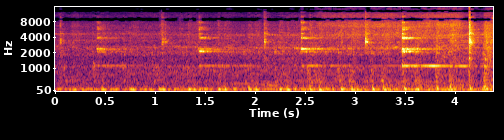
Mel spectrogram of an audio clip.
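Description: Caltrain commuter train running, a loud low rumble with a short high-pitched tone repeating about once a second.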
